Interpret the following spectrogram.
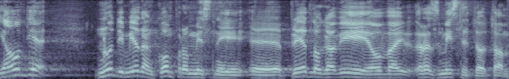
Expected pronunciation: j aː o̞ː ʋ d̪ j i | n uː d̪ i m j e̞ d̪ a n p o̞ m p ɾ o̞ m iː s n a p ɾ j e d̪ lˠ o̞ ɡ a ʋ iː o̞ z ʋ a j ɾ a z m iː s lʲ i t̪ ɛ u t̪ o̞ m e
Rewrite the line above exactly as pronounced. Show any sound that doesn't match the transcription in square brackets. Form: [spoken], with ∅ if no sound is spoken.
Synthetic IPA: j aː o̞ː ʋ d̪ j [e] | n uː d̪ i m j e̞ d̪ a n [k] o̞ m p ɾ o̞ m [i] s n [i] p ɾ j e d̪ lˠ o̞ ɡ a ʋ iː o̞ [∅] ʋ a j ɾ a z m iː s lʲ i t̪ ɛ [o] t̪ o̞ m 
